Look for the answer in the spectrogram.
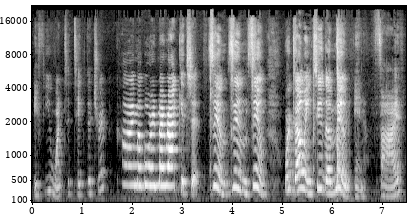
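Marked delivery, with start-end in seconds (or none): none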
